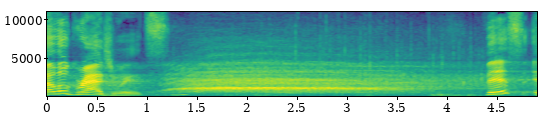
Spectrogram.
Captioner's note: cheering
